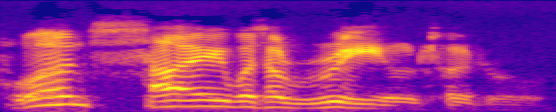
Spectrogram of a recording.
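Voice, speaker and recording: Storybook Mock Turtle: gloomy, sighing old creature, hollow and slow, muffled radio-like sound. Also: male voice, very animated. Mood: mournful. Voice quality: deep, hollow tone. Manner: slow, mournful, drawn-out delivery. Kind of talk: dramatised storybook reading.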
